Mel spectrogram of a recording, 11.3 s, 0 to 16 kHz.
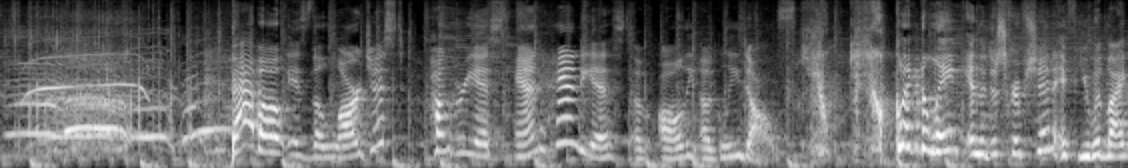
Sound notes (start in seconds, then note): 0.0 audience cheering, clapping, whistling; 8.0 slurping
